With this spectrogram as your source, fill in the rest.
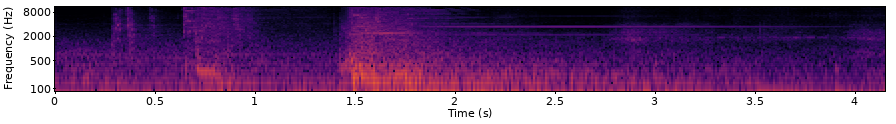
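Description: A blade swings and strikes with a sharp ringing impact.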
